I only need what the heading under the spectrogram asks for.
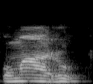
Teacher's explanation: It ends with a full U here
